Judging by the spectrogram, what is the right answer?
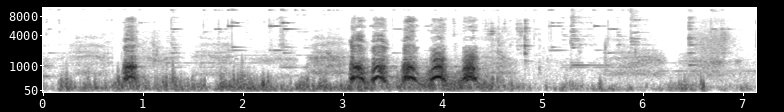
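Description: Dog barking: one bark about a second in, then a quick run of five or six barks a little after three seconds, over a low rumble on the microphone.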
